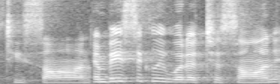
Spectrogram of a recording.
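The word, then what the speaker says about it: tisane: about from tender flower is tissan or tisain i'm never too sure how to pronounce this word but i think it's tisan and basically what a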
